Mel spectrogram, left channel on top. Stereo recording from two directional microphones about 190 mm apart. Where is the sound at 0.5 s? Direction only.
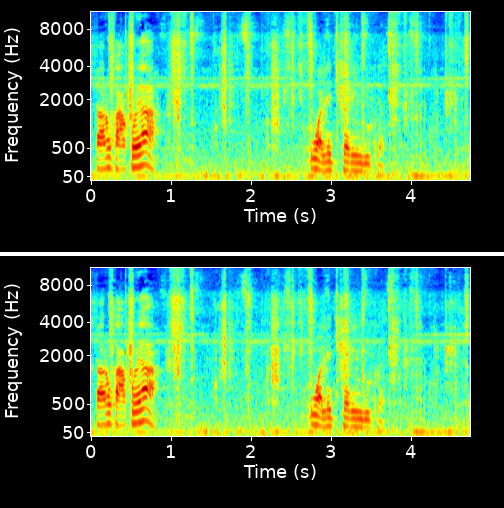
20° left (ahead or behind).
